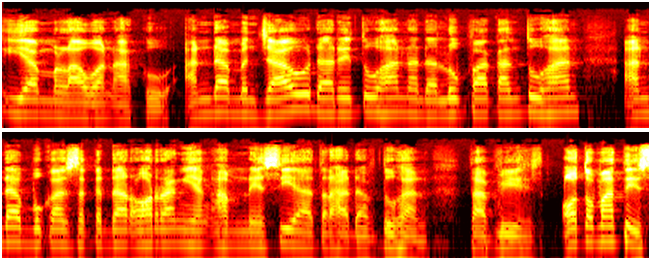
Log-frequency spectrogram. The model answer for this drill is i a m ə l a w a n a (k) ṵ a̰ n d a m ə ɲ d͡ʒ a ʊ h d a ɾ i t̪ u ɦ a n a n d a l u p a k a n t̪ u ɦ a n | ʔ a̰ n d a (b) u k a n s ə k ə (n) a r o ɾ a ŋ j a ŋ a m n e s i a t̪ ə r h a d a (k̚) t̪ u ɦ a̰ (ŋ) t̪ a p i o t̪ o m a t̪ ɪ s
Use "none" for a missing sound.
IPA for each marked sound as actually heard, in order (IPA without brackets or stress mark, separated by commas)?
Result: k, b, d, p̚, n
